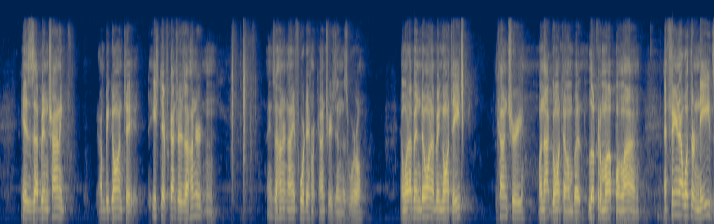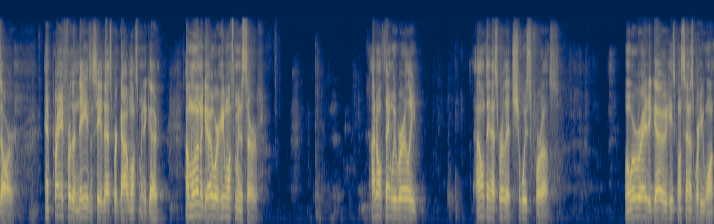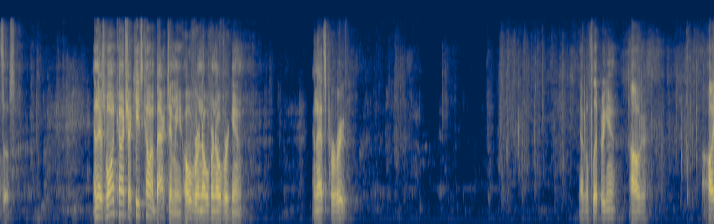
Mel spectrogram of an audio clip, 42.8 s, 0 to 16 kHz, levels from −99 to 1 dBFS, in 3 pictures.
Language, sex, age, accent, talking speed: English, male, 50-69, American, 180 wpm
